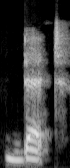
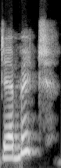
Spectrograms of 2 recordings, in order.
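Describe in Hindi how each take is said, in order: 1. 'b' की आवाज़ silent है। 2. 'b' की आवाज़ बोली जाती है। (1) "इसमें बी जो है वो साइलेंट हो जाएगा" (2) "डेबिट नहीं है"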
